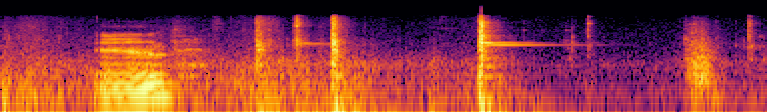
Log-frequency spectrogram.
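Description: A metal wrench clinks against a bolt.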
